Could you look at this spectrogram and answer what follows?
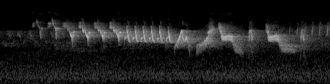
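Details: Common chaffinch in forest, one lively song: a rattling series of high chips speeding downward, then two emphatic slurred end notes, clear against a calm background.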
